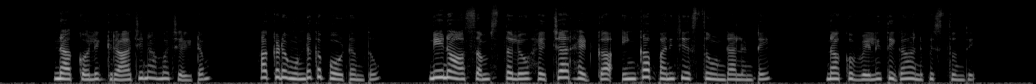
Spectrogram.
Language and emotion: Telugu, sad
